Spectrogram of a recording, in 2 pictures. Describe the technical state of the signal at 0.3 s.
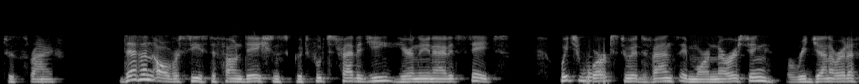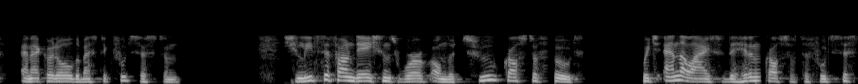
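At 0.3 s the speech is intact, carried by G.711 telephone coding whose upper limit of 4 kHz and faint level-following quantisation noise are simply the normal character of that path.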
